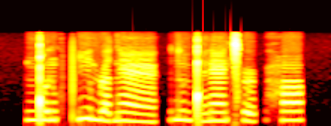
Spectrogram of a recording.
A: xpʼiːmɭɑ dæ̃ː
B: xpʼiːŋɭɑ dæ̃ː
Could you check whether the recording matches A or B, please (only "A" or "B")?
A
